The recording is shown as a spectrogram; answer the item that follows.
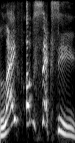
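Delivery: slow, drawn-out, wide-pitched laughing, teasing tone.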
